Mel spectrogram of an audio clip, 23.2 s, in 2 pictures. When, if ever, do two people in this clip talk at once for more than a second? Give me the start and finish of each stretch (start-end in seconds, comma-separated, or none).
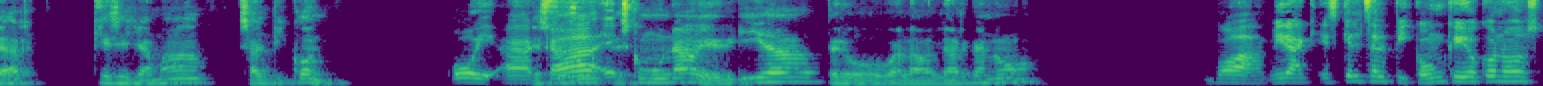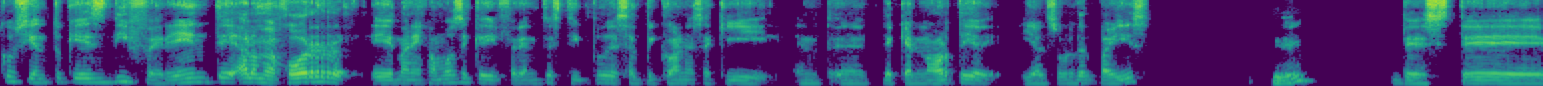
none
